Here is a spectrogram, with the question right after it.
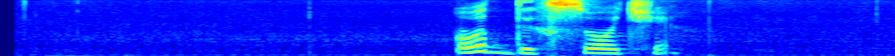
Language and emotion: Russian, positive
